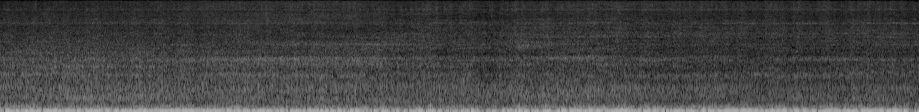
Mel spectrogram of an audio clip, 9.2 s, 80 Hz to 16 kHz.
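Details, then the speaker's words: 1995 Mustang Cobra, 331 stroker, sat for a while, with good oil pressure and the battery charging: deep idle with an uneven, choppy beat. Lopey idle, believed from a custom Comp cam, not confirmed. "Oh, it does have a custom uh comp cam, I believe. So, you can hear it a little bit."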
